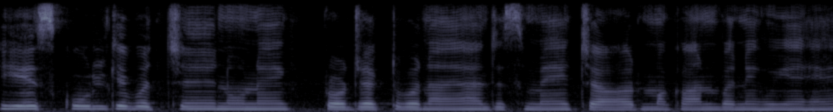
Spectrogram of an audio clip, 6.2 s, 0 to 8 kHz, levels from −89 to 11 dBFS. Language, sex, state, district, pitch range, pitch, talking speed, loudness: Hindi, female, Bihar, Darbhanga, 195-210 Hz, 200 Hz, 155 wpm, -46 LUFS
